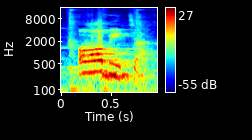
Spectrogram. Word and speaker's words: অবিচার: অ এর মত হবে যেমন অবিচার অবিচারে ঠোঁট ফাঁকা হয়ে যাচ্ছে সেক্ষেত্রে আমরা ও টাকে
